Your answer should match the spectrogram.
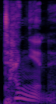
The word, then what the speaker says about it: Tonyan: I found out the other week that it is pronounced Tonyan and not Tonyan, like it's spelled.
